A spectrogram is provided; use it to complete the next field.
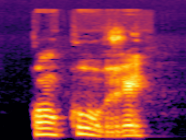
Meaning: second-person plural simple future of concourir
- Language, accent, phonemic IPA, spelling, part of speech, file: French, Canada, /kɔ̃.kuʁ.ʁe/, concourrez, verb, LL-Q150 (fra)-concourrez.wav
